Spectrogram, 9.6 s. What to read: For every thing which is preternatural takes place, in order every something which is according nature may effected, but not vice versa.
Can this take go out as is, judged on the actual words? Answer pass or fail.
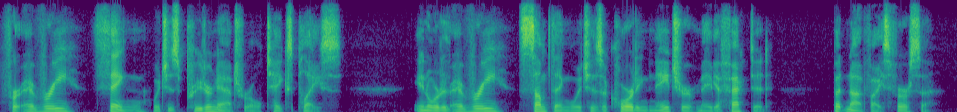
pass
